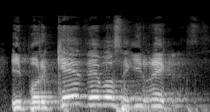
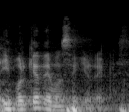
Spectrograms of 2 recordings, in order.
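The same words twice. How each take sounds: First: Higher, slow, drawn-out question; child's challenge. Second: Low, very soft imitated question; understated child's challenge, dropped low and quiet; self-assured child. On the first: Retold or imitated. Un niño de siete años cuestiona en la consulta, desafío imitado. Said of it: "Guagua de siete años en la consulta". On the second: Niño de siete años en consulta, aplomo imitado en voz baja. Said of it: "con una solvencia absoluta".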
